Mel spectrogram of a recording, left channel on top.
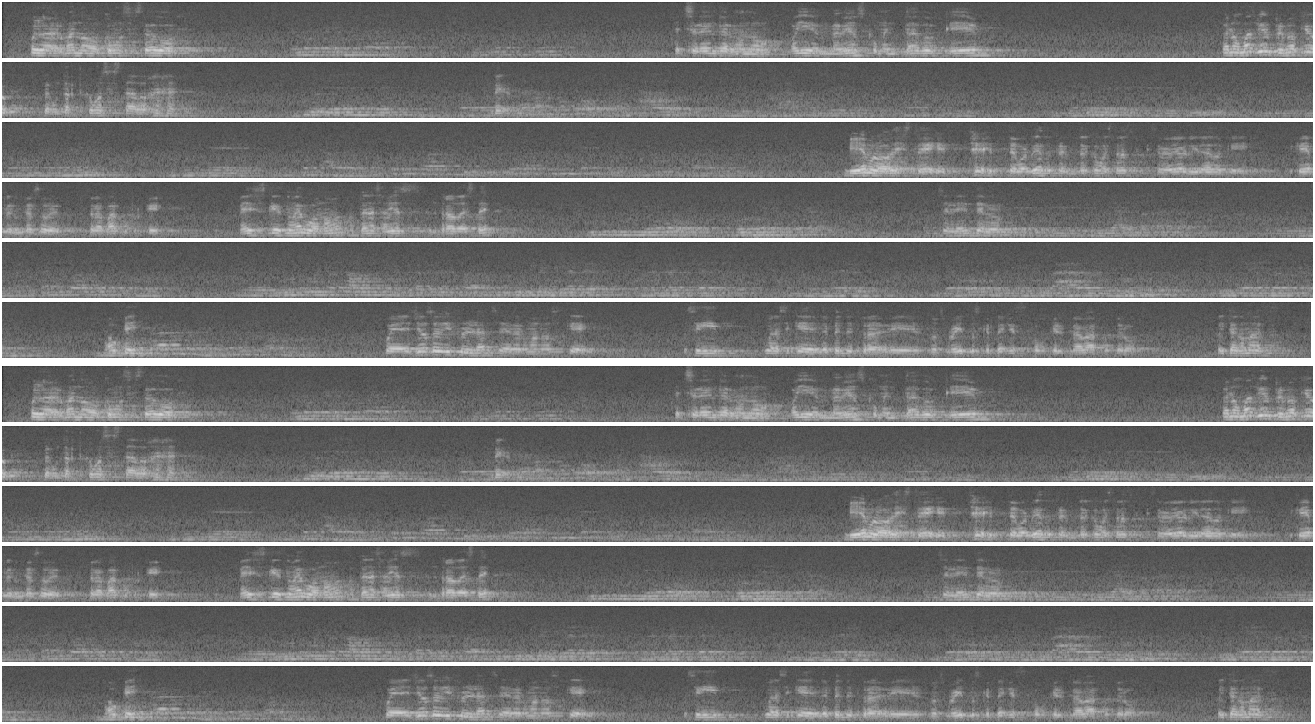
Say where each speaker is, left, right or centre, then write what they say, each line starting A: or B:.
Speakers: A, on the left (about 80°); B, on the right (about 20°).
A: Hola hermano, ¿cómo has estado?
B: ¿Qué onda, Ángel? ¿Cómo estás? Bien, bien, aquí yo. <laughs>
A: Excelente hermano. Oye, me habías comentado que, bueno, más bien primero quiero preguntarte cómo has estado. <laughs>
B: Sí, yo bien, muy bien. Eh,
A: Bien,
B: nada más un poco cansado de- del trabajo y eso. Pues tú sabes que, que llego de, de- de mi turno y, no me duermo porque es muy cansado. No, no sé cómo te va a ti. Yo, yo la verdad estoy muy bien, pero pues un poco cansado. ¿Y tú?
A: bien, bro, este, <laughs> te, te volví a preguntar cómo estabas porque se me había olvidado que te quería preguntar sobre tu trabajo porque me dices que es nuevo, ¿no? Apenas habías entrado a este.
B: Sí, sí, llevo dos meses apenas. Eh,
A: Excelente,
B: Estoy en un puesto
A: bro.
B: de, de seguridad en una planta. Eh, soy practicante todavía, pero... Pero de todos modos es muy cansado porque me toca hacer el trabajo sucio que nadie quiere hacer por ser practicante. Entonces, llego, pues llego sudado y llego, <laughs> llego muerto básicamente. ¿Y
A: Ok,
B: tú cómo te va? Cuéntame, cuéntame tu trabajo.
A: pues yo soy freelancer, hermano, así que, pues sí, bueno, así que depende de los proyectos que tengas, como que el trabajo, pero... Ahorita nomás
